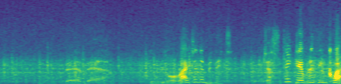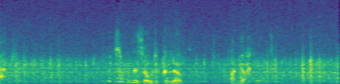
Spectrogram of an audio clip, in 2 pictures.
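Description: A young woman speaks softly and dreamily.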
